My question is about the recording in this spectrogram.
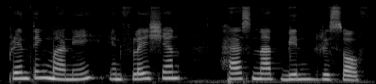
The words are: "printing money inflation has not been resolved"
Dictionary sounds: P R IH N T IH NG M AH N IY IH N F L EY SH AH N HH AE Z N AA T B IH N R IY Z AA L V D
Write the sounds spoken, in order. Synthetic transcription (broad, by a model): P R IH N T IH NG M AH N IY IH N F L EY SH AH N HH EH S N AA T B IH N R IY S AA L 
